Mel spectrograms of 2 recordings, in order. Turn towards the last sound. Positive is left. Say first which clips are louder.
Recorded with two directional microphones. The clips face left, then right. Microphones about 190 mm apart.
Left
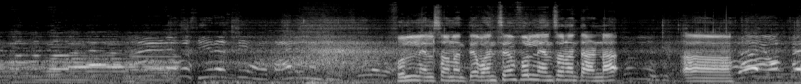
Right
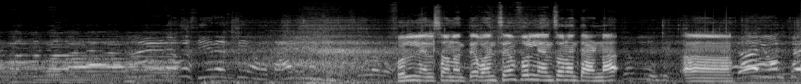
# even
turn(degrees=-5)  # may be behind; listen again after turning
